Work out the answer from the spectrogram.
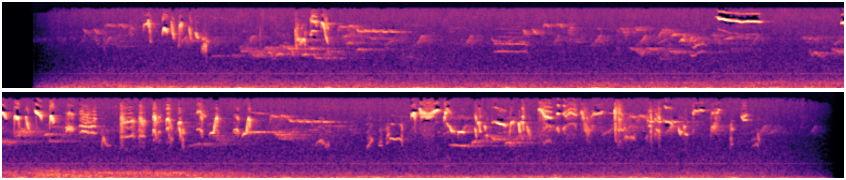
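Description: Several birds chirping and trilling over a steady low background rumble and a faint constant hum. It starts about half a second in and cuts off abruptly near the end.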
